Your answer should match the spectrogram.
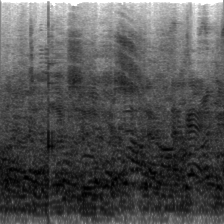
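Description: Several diners talking at once, a steady hum of overlapping restaurant chatter with no single voice standing out.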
